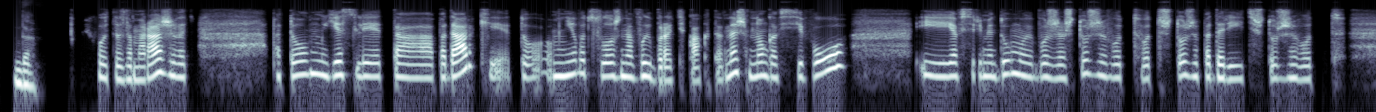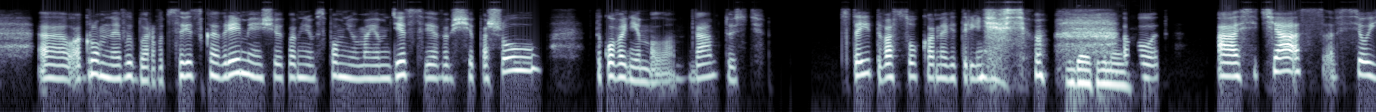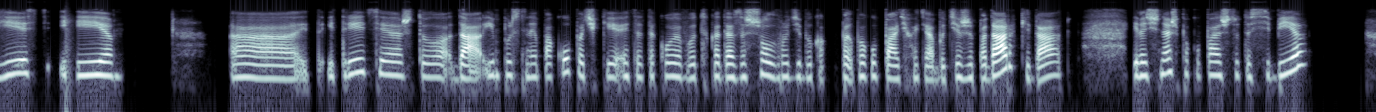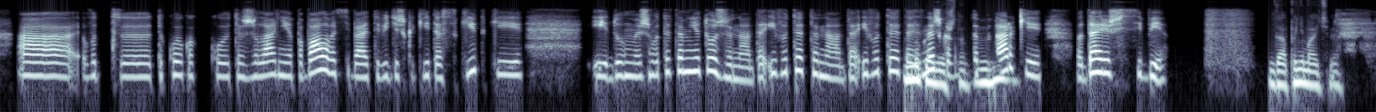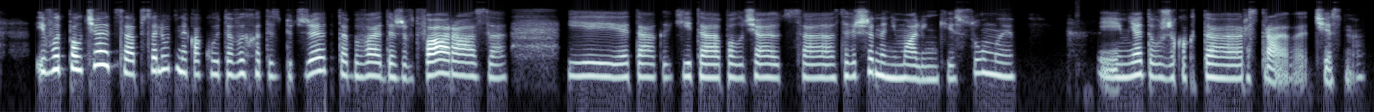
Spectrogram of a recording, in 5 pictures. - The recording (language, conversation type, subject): Russian, advice, Почему я чувствую растерянность, когда иду за покупками?
- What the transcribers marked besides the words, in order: chuckle; tapping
